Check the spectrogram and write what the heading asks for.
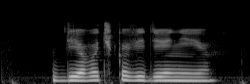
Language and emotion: Russian, neutral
